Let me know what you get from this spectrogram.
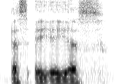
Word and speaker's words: SaaS: In conversation with Sadiq Ahmed, who is one of the co-founders of Quicksilver, the largest gift card and prepaid SaaS, is that how you say it? – Yeah.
